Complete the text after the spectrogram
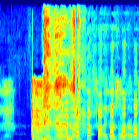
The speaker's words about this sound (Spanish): En varias ocasiones tuvo que interrumpir … la entrevista, estornudó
